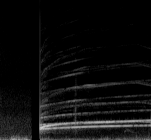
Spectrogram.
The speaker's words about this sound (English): Well, this is common in LA. Sirens. Got off the bus. Ambulance and police car. So, I don't know what's going on. They stopped.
